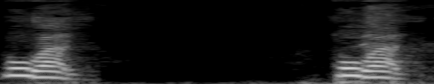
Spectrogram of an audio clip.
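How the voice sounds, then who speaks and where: A woman's voice: mid-range voice, slow, dark tone, husky, no room sound, dull audio. A woman voicing every character of a dubbed drama in one plain voice.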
